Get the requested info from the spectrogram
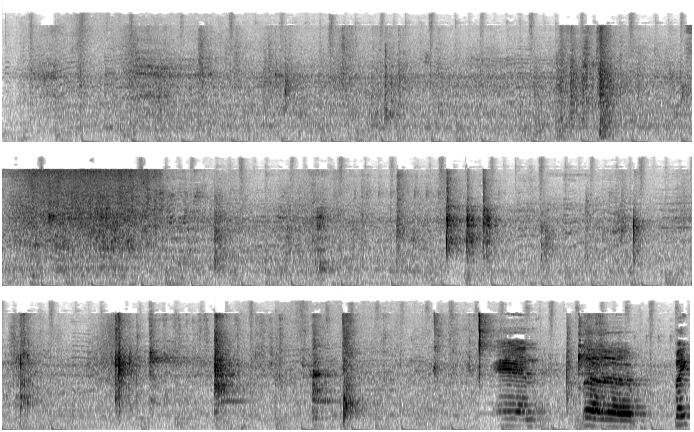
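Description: Background music with a steady, evenly repeating bass beat, over scattered light kitchen clicks and knocks and a hiss of about two seconds near the middle.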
